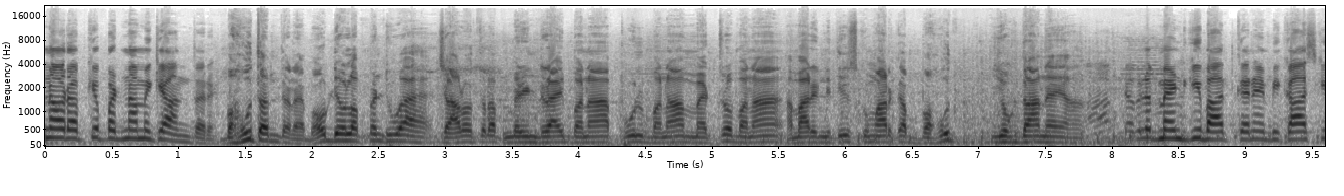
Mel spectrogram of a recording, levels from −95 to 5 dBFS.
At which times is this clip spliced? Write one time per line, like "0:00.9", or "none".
0:01.2
0:03.3
0:05.5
